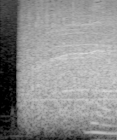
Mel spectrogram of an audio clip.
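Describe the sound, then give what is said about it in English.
A short burst of applause for a couple who got engaged a month ago, starting abruptly and holding at a steady, fairly loud level for about a second, with a faint low voice-like hum surfacing near the end. “They got engaged a month ago. So applause.”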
